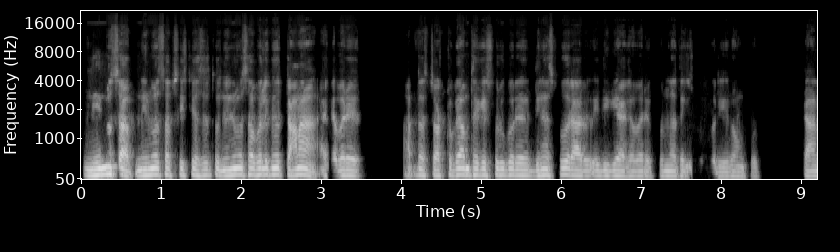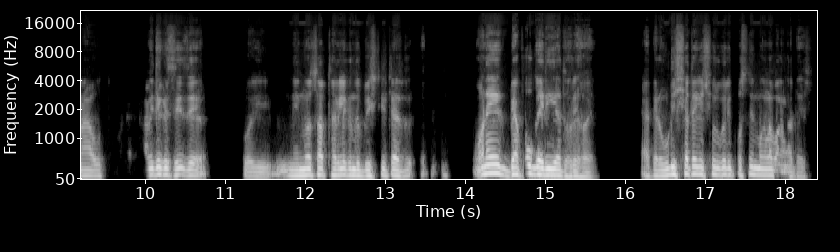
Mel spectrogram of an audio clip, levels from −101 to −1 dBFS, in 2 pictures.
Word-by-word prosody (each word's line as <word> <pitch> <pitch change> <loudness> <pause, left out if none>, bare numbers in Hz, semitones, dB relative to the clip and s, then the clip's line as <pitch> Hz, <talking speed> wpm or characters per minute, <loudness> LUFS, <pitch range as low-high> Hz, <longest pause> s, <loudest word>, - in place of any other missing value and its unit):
নিম্নচাপ, 155 +3 +3
নিম্নচাপ 145 +1 0
সৃষ্টি 140 0 -8
হয়েছে 135 +1 -4
তো - - -3
নিম্নচাপ 145 +2 +1
হলে 150 - +1
কিন্তু 150 0 0
টানা 145 +2 +1 0.3
একেবারে 130 +1 -4 0.7
আপনার 135 -2 -6
চট্টগ্রাম 140 +3 -2
থেকে 140 0 -2
শুরু 140 -1 -3
করে 135 -1 -2 0.2
দিনাজপুর 135 +3 -3
আর 125 - -4 0.2
ঐদিকে 125 0 -6
একেবারে 120 0 -8
খুলনা 120 0 -6
থেকে 115 -2 -8
শুরু - - -48
করে 110 - -13
রংপুর। 115 -3 -12 0.6
টানা 125 +2 -5
ও - - -6 0.6
আমি 145 - 0
দেখেছি 145 -2 +2
যে 135 - +1 0.7
ওই 110 0 -5 0.5
নিম্নচাপ 135 +2 +4
থাকলে 140 +1 +3
কিন্তু 135 -1 +5
বৃষ্টিটার 130 0 +1 1.0
অনেক 185 +3 +9 0.2
ব্যাপক 160 +3 +4
এরিয়া 140 -1 +7
ধরে 115 +1 0
হয়। 100 -2 -5 0.7
একে 125 +2 -5
উড়িষ্যা 160 +3 +3
থেকে 160 -2 +4
শুরু 155 -2 +1
করি 150 -1 +2
পশ্চিমবাংলা, 140 0 +1
বাংলাদেশ। 110 -3 -10
135 Hz, 150 wpm, -22 LUFS, 125-150 Hz, 1.0 s, অনেক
